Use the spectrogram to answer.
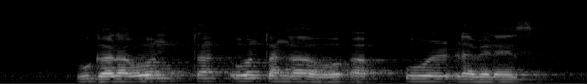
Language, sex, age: Venda, male, 23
